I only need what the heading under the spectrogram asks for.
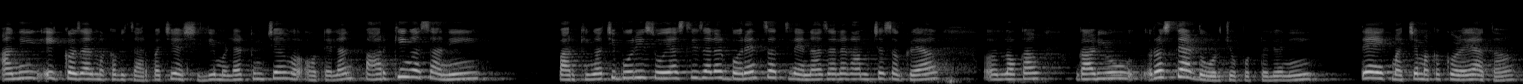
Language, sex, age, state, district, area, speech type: Goan Konkani, female, 45-60, Goa, Bardez, urban, spontaneous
